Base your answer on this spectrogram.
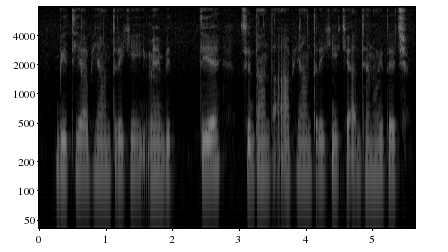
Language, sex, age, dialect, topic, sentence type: Maithili, male, 18-24, Southern/Standard, banking, statement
